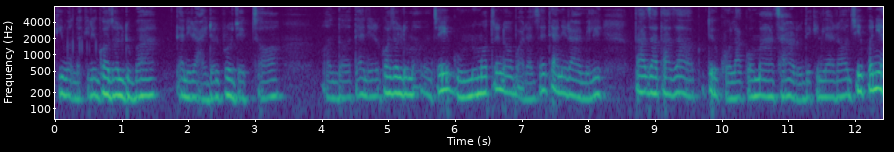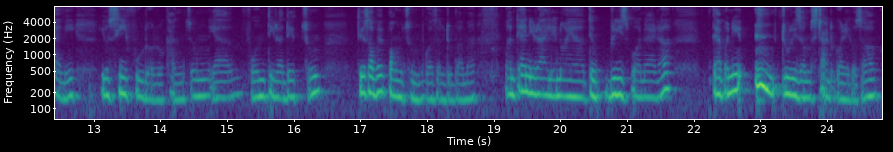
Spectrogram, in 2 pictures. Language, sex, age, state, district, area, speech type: Nepali, female, 30-45, West Bengal, Jalpaiguri, rural, spontaneous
